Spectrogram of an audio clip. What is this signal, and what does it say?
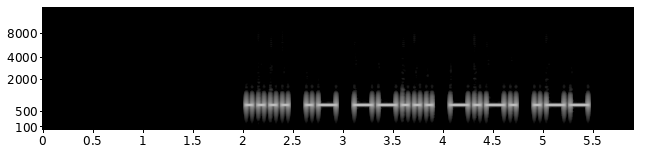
Morse code, heard as a keyed tone, about 21 wpm, 700 Hz. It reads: HA7CW
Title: DXCC-100 Call Signs - 5 Characters - Repeated 3x - 20wpm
